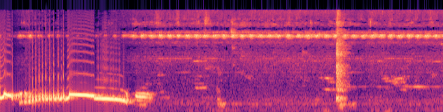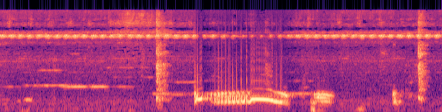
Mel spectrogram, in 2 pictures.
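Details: Puter pelung dove heard at night, its laughing call likened to a kuntilanak. Two bursts of throaty coos with stuttering ends, roughly eight seconds apart, with soft knocks and a faint steady whine between.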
